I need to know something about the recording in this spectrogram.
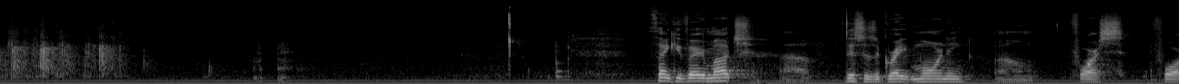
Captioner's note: applause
